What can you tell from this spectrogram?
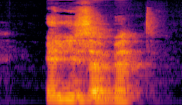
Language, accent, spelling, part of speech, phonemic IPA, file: French, Canada, Élisabeth, proper noun, /e.li.za.bɛt/, LL-Q150 (fra)-Élisabeth.wav
- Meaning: 1. Elizabeth, Elisabeth (mother of John the Baptist) 2. a female given name originating from the Bible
